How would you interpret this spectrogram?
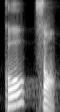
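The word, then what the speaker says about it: kosong: it up to me Co song uh make sure that you are pronouncing the nassal sound there Co song song like a song okay so Co song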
